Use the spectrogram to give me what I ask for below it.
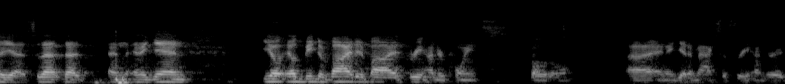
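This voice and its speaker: A man's unremarkable speaking voice, medium in pitch, with fairly even intonation and big swings in loudness. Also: moderate pace. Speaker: university lecturer. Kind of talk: lecture. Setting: video call.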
